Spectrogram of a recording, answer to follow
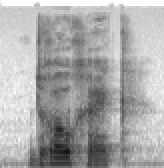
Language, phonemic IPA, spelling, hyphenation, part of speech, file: Dutch, /ˈdroːx.rɛk/, droogrek, droog‧rek, noun, Nl-droogrek.ogg
- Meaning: a drying rack (rack for drying laundry)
